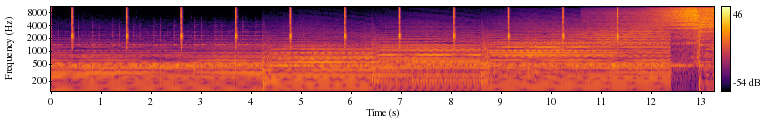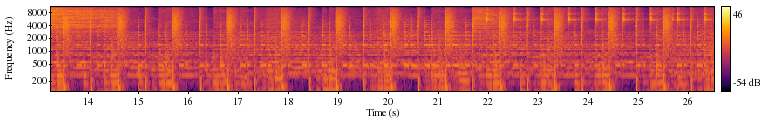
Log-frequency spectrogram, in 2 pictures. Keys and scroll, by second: 0.7 v.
